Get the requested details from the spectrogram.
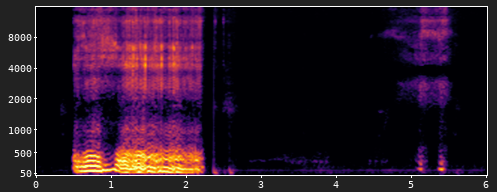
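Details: Sleeping pet dog snoring peacefully: one long, low, rumbling snore on the in-breath, then quiet breathing and two soft snuffles.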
